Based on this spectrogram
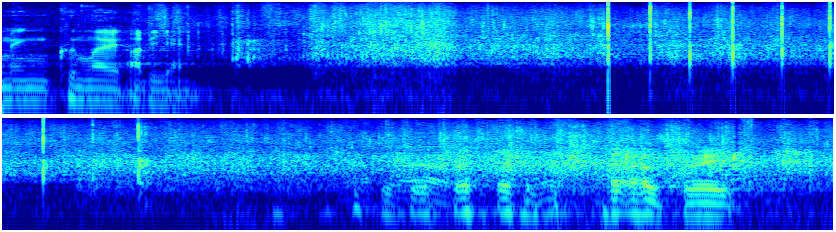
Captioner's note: applause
